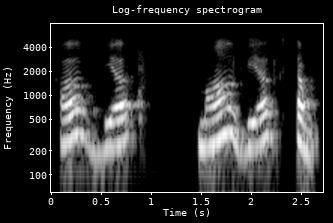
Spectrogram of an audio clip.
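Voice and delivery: अव्यक्तम drawn out very slowly with a clear opening अ; slow careful pronunciation. Shown as a demonstration. Teacher slowly sounding out अव्यक्तम for students. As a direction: stretch अव्यक्तम out, every sound held.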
